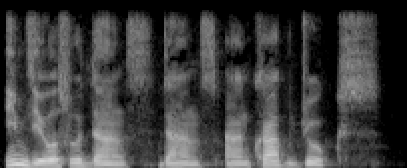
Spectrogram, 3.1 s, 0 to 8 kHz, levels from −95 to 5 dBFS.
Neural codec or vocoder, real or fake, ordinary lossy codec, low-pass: codec, 16 kHz in and 24 kHz out, 2.2 kbps, FireRedTTS-2 codec; fake; none; 7.2 kHz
